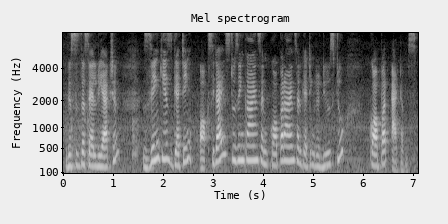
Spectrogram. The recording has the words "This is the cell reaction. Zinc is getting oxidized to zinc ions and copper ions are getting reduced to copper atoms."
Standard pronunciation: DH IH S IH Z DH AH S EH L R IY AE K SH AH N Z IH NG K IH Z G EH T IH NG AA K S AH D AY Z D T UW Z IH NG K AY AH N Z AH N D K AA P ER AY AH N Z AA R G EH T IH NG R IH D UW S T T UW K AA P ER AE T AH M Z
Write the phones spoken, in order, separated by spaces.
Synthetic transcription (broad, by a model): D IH S IH Z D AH S EH L R IY AE K SH AH N Z IH NG K IH Z G EH T IH NG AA K S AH D AY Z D T UW Z IH NG K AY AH N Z AH N D K AA P ER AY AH N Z AA R G EH T IH NG R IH D UW S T T UW K AA P ER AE T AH M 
